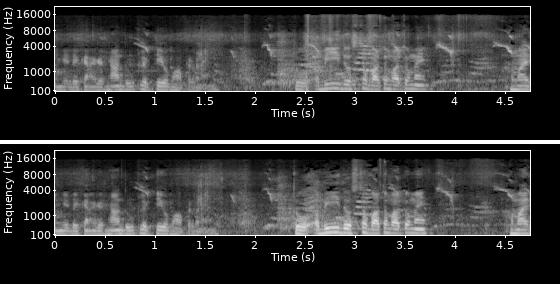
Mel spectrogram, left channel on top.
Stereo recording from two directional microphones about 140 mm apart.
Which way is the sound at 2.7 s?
55° right (ahead or behind).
